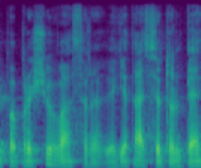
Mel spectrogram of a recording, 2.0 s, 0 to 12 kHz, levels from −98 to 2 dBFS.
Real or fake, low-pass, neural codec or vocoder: real; 10.8 kHz; none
